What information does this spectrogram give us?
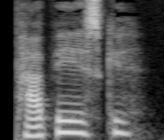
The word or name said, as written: papæske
